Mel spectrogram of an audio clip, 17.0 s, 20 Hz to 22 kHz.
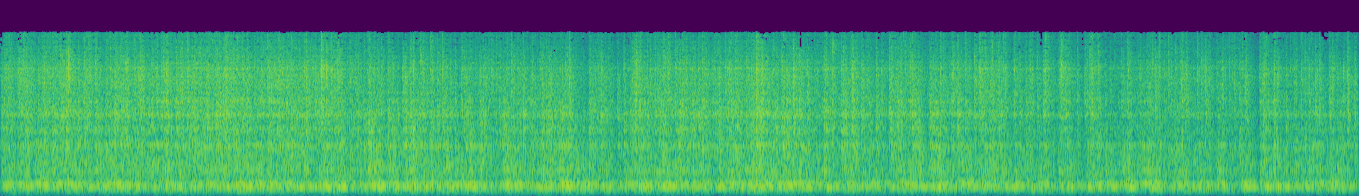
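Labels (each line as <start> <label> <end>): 0.0 Heavy raindrops fall on metallic plates with volume fluctuating between loud and medium. 17.0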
